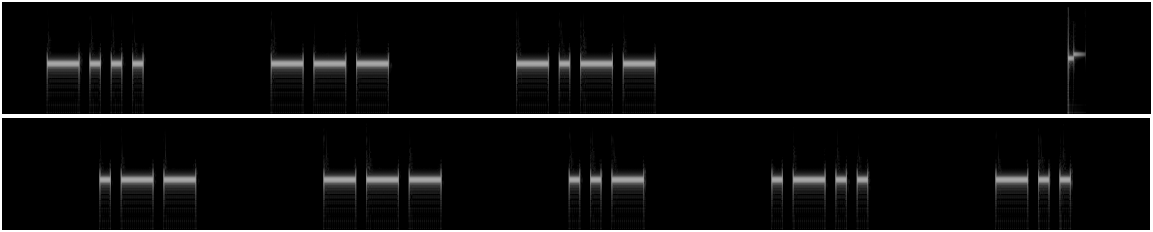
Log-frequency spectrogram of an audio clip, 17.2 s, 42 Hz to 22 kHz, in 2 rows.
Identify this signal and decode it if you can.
Morse code, heard as a keyed tone, about 15 wpm, spaced as for 7 wpm, 700 Hz. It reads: BOY WOULD
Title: 4x Character Spacing - Top 300 Words - 15wpm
